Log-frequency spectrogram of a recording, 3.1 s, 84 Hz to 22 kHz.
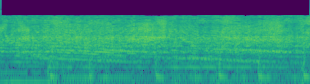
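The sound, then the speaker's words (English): Race cars roar around a track in a loud, continuous engine drone, with tires squealing amid the steady din, as the 47 car has cut a tire after contact with the wall and debris lies on the racetrack. No one speaks. “It's like that the 47 car cut a tire because he makes contact with the wall.”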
